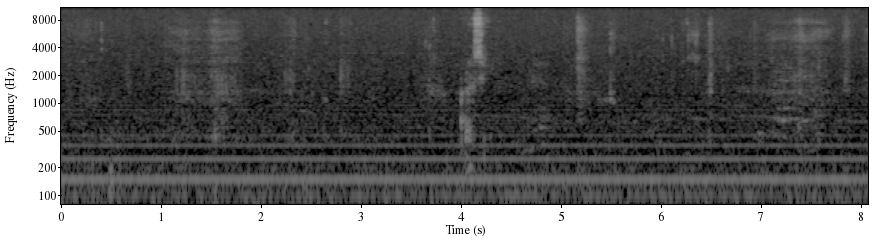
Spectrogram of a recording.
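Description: A boy chews food with his mouth close by.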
